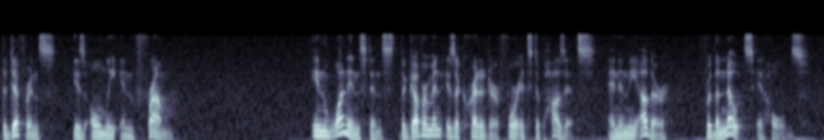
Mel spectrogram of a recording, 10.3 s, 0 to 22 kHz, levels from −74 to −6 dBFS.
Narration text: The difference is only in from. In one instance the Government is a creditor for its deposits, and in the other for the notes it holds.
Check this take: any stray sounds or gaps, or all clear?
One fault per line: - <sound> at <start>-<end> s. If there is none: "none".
none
